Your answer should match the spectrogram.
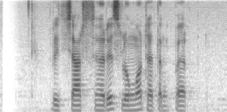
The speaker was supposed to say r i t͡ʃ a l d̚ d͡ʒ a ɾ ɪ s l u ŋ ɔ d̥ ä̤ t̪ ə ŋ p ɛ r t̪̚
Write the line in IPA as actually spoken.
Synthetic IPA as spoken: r i t͡ʃ a r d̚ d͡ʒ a ɾ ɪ s l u ŋ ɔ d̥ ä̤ t̪ ə ŋ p ɛ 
